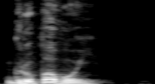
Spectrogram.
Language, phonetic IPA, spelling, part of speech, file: Russian, [ɡrʊp(ː)ɐˈvoj], групповой, adjective, Ru-групповой.ogg
- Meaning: group; team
